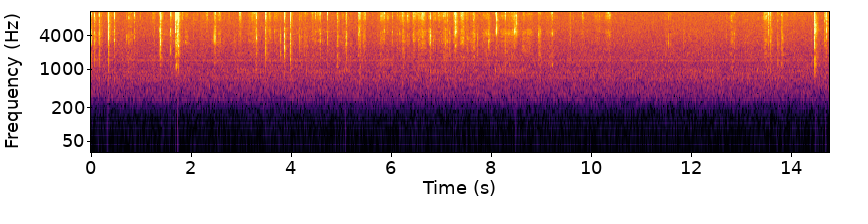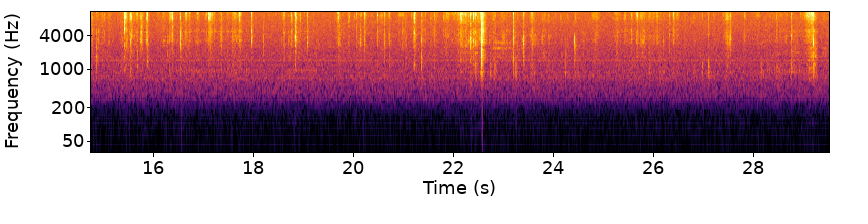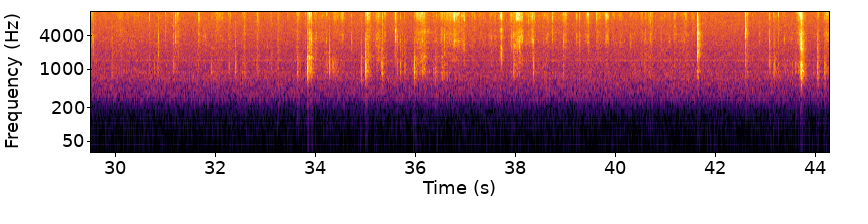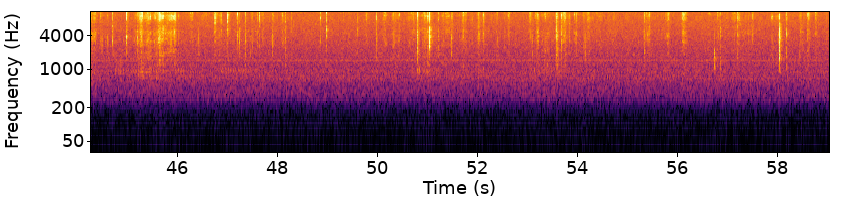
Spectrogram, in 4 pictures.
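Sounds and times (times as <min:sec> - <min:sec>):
paper rustling and creasing: 0:00.0 - 0:10.4, 0:12.7 - 0:41.8, 0:42.6 - 0:49.1, 0:49.8 - 0:54.5, 0:55.2 - 0:59.0.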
